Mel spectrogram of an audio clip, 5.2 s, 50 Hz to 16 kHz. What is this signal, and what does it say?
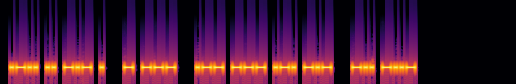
Morse code, heard as a keyed tone, about 48 wpm, 700 Hz. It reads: LIKE TO WORK DX
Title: Speed-Racing Common QSO Phrases - 40wpm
